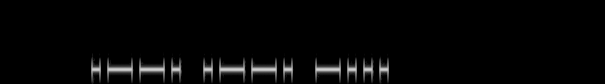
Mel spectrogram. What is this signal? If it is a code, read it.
Morse code, heard as a keyed tone, about 15 wpm, 700 Hz. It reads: PPB
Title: USA Call Sign Postfixes - 3 Letters 15wpm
